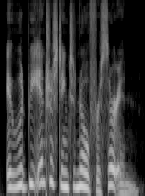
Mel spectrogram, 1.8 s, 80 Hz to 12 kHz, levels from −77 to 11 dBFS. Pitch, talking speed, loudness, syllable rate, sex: 240 Hz, 265 wpm, -14 LUFS, 7.3 syllables/s, female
